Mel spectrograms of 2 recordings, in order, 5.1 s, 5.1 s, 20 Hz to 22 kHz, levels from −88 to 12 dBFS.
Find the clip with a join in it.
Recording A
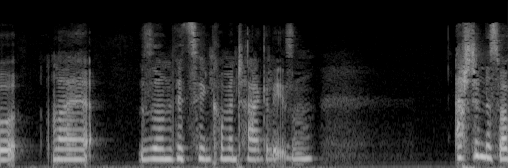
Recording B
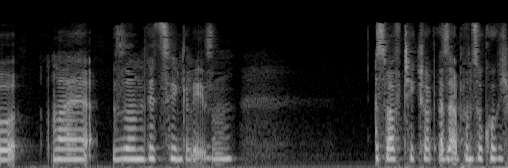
B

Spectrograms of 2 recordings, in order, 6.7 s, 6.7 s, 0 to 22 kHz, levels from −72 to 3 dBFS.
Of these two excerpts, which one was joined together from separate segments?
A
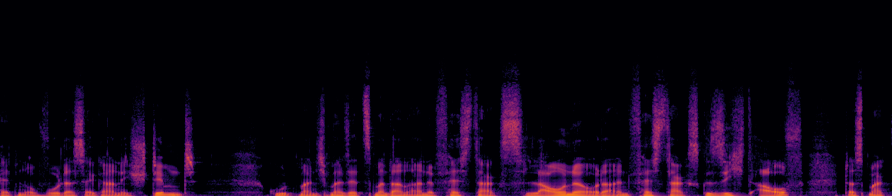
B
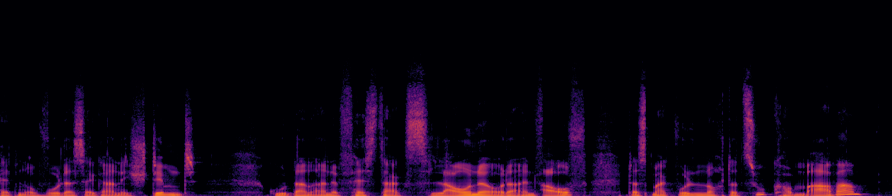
B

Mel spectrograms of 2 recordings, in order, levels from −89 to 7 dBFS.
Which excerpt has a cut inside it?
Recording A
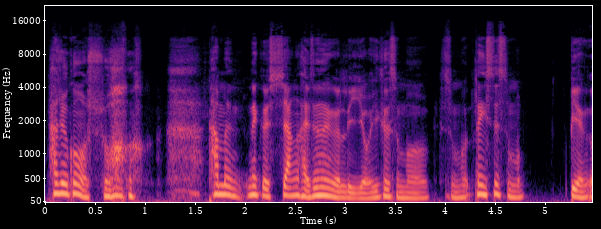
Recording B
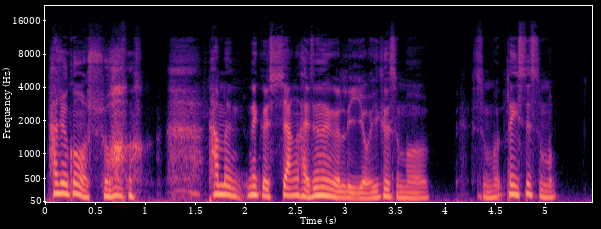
A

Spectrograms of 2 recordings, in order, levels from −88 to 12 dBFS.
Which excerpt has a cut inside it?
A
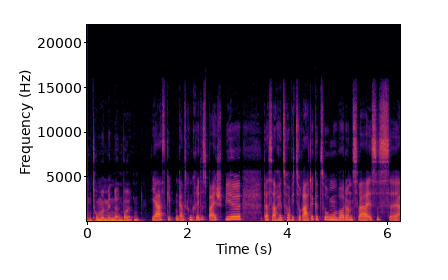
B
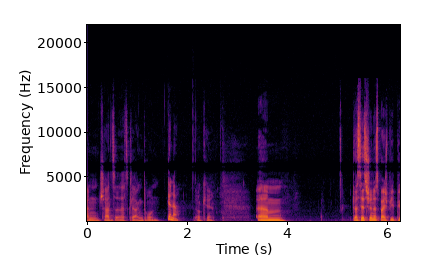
A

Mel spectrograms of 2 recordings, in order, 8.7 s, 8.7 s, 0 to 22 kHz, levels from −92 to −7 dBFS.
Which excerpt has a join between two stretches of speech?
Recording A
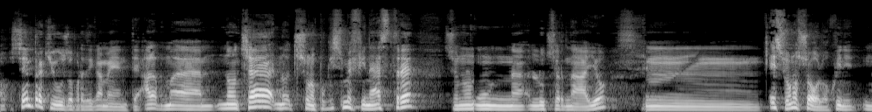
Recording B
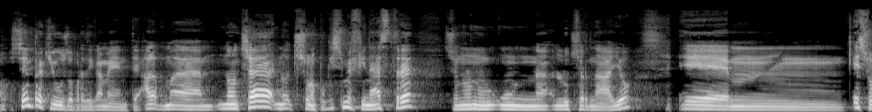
A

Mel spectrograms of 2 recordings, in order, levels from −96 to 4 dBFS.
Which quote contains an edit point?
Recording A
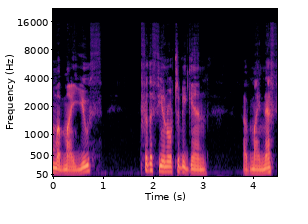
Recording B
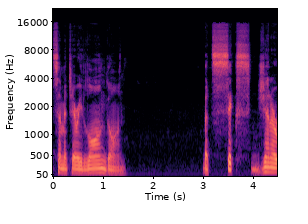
A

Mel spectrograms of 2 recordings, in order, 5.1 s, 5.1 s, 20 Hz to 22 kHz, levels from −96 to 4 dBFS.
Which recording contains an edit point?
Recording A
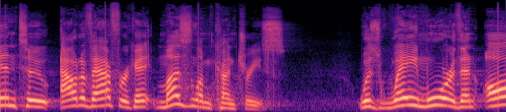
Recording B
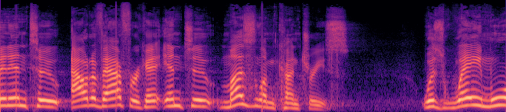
A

